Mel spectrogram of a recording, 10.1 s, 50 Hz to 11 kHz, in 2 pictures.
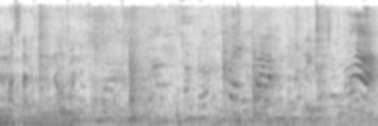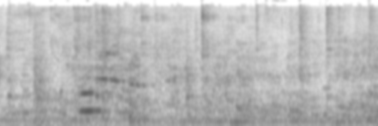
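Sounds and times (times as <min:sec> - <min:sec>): children and adults chattering: 0:00.0 - 0:10.0
child's high-pitched call: 0:06.1 - 0:07.0.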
